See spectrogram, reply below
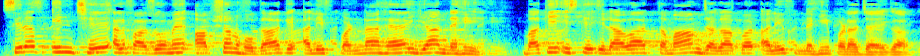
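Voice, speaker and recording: In a slow, explanatory lesson, a man teaches Quran reading with a Pakistani Urdu accent, drawing out the words he recites. His voice sits high with a darkish tone, recorded in an echoey room with long reverb.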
